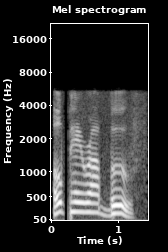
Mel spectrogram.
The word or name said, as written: opera bouffe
